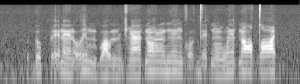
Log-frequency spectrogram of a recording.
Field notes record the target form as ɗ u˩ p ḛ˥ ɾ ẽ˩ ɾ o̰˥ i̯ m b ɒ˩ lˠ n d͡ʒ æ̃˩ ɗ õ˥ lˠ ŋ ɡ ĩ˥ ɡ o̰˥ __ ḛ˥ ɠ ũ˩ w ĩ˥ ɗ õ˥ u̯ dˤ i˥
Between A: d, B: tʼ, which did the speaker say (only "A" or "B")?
A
